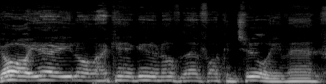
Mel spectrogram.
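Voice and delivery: a sarcastic gush, pitched well up; mock enthusiasm. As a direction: play along like the chili is the best thing ever. Plays along with the guard.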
